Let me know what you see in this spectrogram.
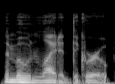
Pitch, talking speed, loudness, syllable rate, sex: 90 Hz, 260 wpm, -17 LUFS, 5.7 syllables/s, male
